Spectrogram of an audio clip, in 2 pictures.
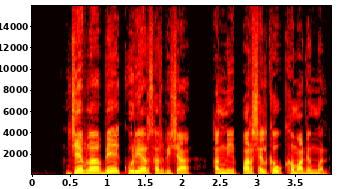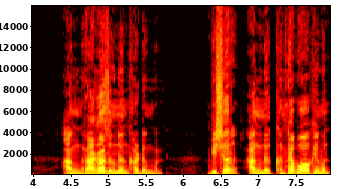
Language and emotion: Bodo, angry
